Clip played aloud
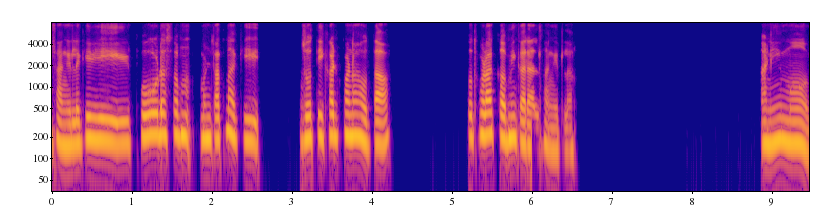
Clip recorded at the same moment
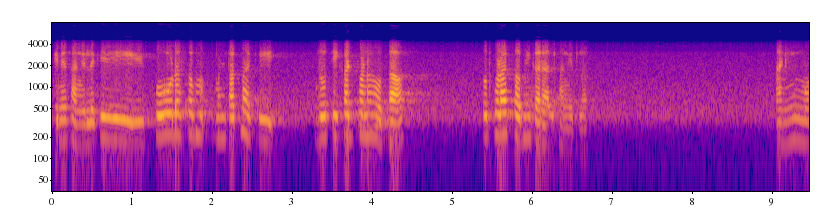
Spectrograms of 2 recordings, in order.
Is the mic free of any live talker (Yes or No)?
No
